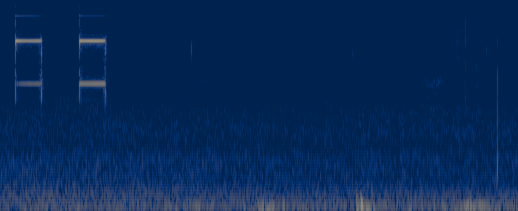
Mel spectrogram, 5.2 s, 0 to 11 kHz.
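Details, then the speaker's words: RC airplane LiPo low-voltage alarm: two sharp high beeps half a second apart; alarm set to trip at 4.0 V per cell while battery was at 3.95 V, threshold set too high. "there we go yeah I had it set at the wrong voltage oh okay I was going to say I or at four and it was at 3.95 we're good"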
